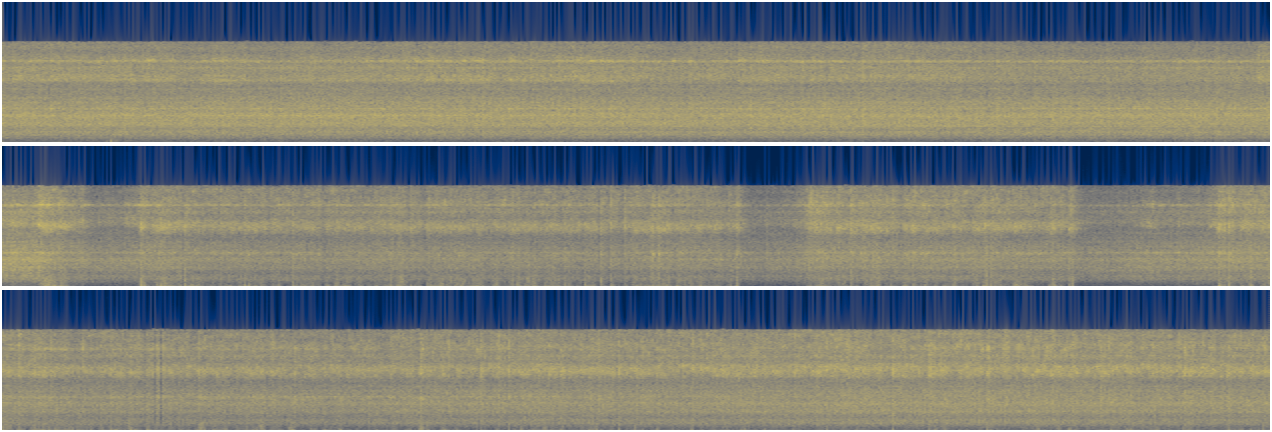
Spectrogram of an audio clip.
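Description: Cordless drill boring into a masonry wall, a loud, steady grinding buzz that stops briefly twice partway through.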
